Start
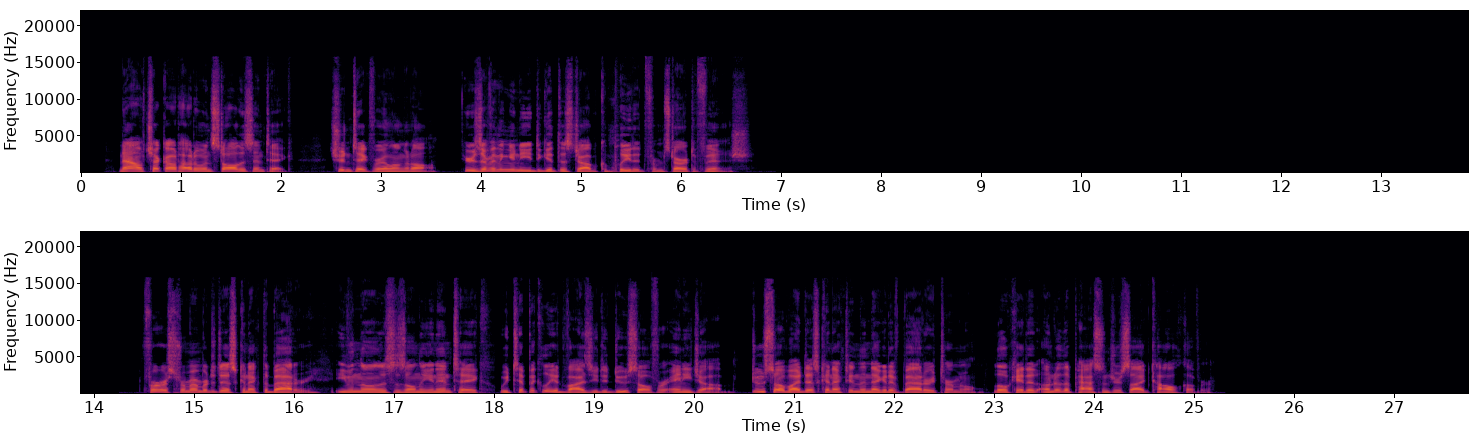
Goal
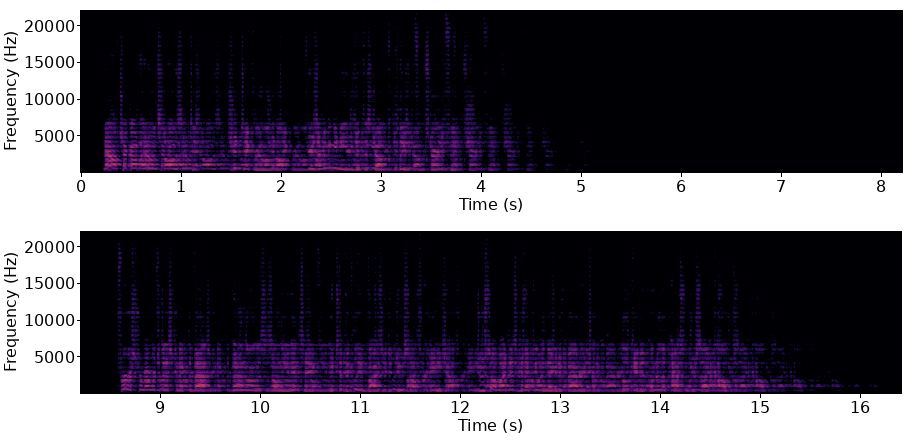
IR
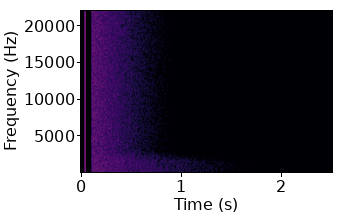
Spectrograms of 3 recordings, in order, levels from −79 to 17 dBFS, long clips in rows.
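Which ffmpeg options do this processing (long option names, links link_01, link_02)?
-filter_complex "[0:a]equalizer=frequency=290:width=0.59:gain=-10.5,bandreject=frequency=390:width=12,acrossover=split=2500[link_01][link_02];[link_02]acompressor=threshold=-42dB:ratio=6[link_03];[link_01][link_03]amix=inputs=2:normalize=0,asplit=2[link_04][link_05];[link_05]adelay=80,highpass=300,lowpass=3400,asoftclip=type=hard:threshold=-18dB,volume=-10dB[link_06];[link_04][link_06]amix=inputs=2:normalize=0,asetrate=74529,aresample=44100,asplit=2[link_07][link_08];[link_08]aecho=0:1:379|758|1137|1516:0.422|0.139|0.0459|0.0152[link_09];[link_07][link_09]amix=inputs=2:normalize=0,afftfilt=real='re*eq(mod(floor(b*sr/1024/310),2),1)':imag='im*eq(mod(floor(b*sr/1024/310),2),1)':win_size=1024:overlap=0.75,volume=-6.5dB"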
